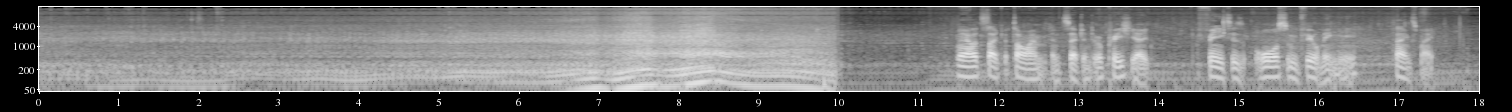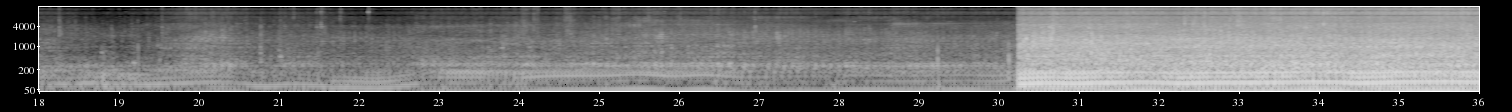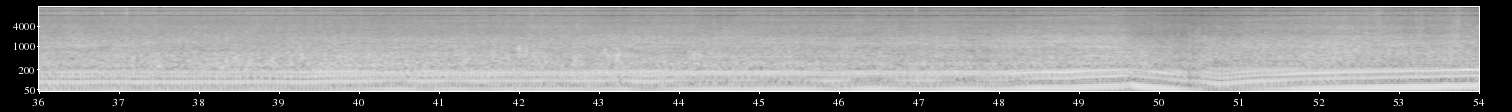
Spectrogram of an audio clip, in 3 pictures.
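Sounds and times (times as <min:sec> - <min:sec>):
diesel engine running: 0:00.0 - 0:54.0
water churning and splashing: 0:11.6 - 0:28.2, 0:30.2 - 0:54.0.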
